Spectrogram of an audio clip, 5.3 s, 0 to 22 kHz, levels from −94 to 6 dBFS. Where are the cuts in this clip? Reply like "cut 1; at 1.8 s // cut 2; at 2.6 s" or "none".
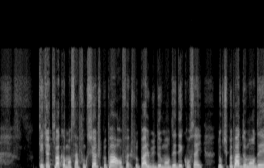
cut 1; at 1.1 s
